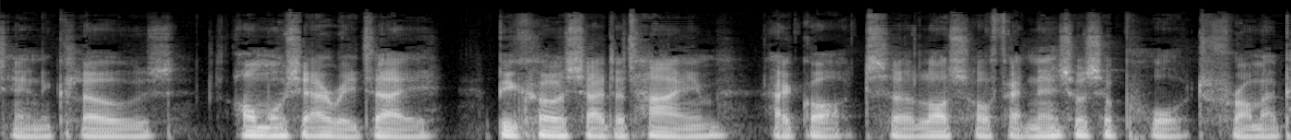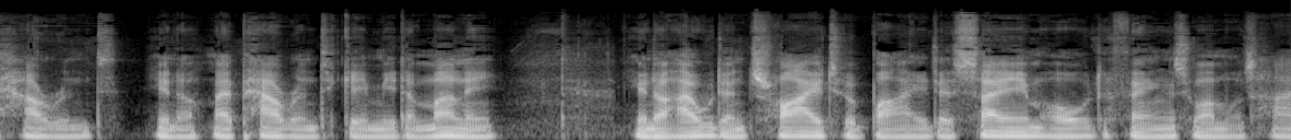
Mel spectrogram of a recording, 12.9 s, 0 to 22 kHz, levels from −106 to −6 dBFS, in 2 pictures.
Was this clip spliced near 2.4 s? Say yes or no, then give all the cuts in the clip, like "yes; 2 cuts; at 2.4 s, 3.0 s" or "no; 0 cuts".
yes; 2 cuts; at 2.4 s, 9.5 s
